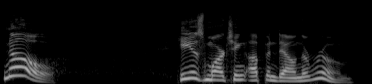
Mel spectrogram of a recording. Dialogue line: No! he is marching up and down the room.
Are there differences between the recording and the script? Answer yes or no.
no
